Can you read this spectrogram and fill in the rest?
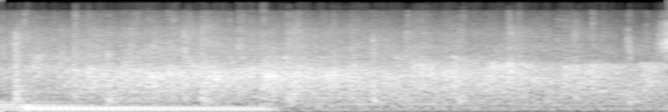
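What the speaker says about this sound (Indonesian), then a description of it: "Sekali lagi sebagai tanda terima kasih kita beri tepuk tangan." Applause from a congregation during a Sunday evening Toraja church service, a loud, sustained wash of clapping with a low electronic hum at the start that fades out partway through.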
